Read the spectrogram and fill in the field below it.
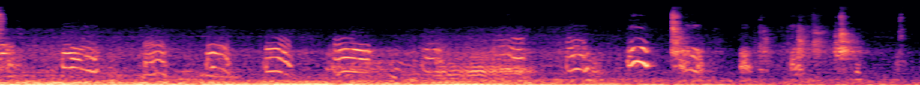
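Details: Whimpering from American Staffordshire Terrier puppies: a quick run of short, arched, high-pitched squeals about every half second, growing sparser toward the end over a steady low hum.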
